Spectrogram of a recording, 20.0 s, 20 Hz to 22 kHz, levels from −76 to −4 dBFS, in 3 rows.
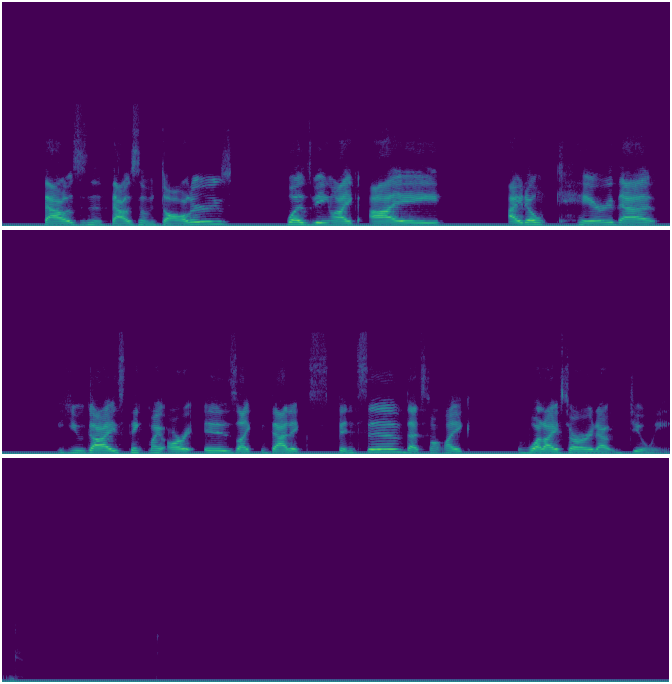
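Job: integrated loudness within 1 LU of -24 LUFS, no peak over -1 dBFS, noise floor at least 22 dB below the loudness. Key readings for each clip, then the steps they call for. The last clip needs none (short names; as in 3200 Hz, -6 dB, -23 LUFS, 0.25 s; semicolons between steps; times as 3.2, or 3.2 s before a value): hum 50 Hz; harmonics up to 250 Hz; hum level -40 dBFS; loudness -31.0 LUFS; peak -13.0 dBFS; loudness target -24.0 LUFS
-> notches 50/100/150/200/250 Hz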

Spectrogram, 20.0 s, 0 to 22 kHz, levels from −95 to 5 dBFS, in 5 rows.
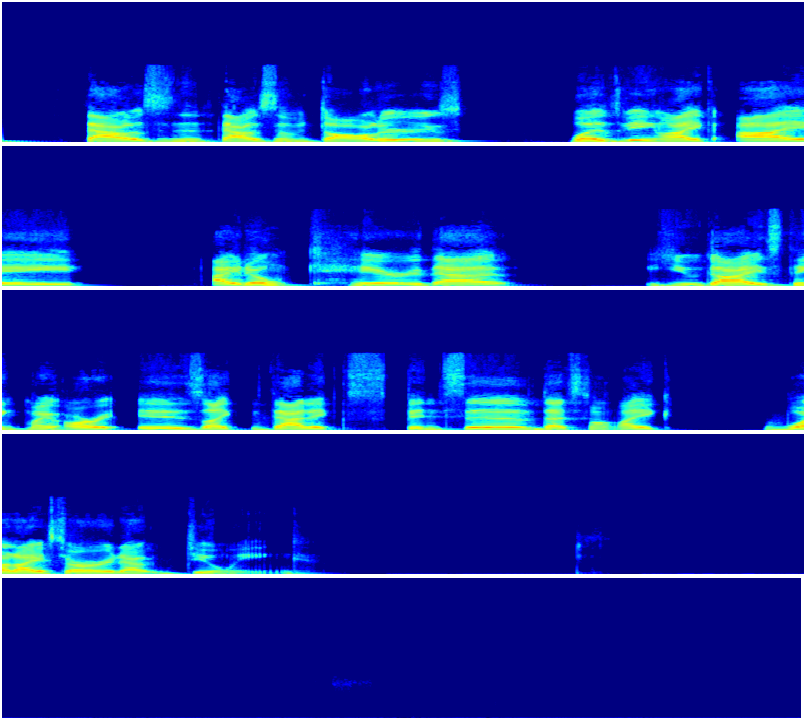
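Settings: hum none; loudness -31.0 LUFS; peak -13.5 dBFS; loudness target -24.0 LUFS
-> gain +7 dB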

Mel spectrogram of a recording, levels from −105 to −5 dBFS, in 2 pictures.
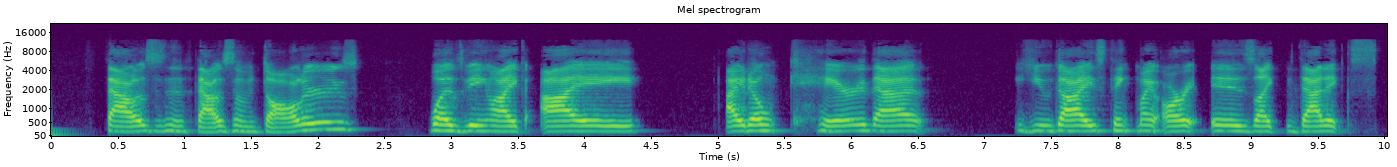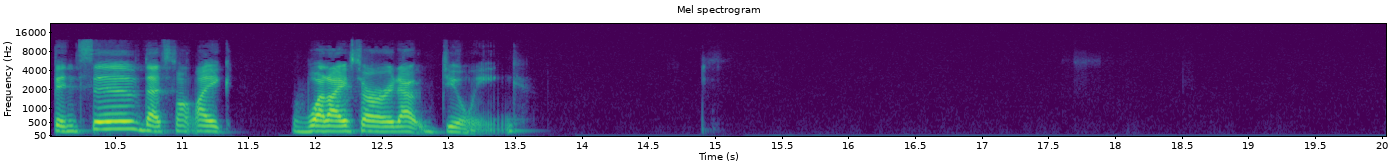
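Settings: loudness -24.0 LUFS; peak -6.5 dBFS; noise floor -81 dBFS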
